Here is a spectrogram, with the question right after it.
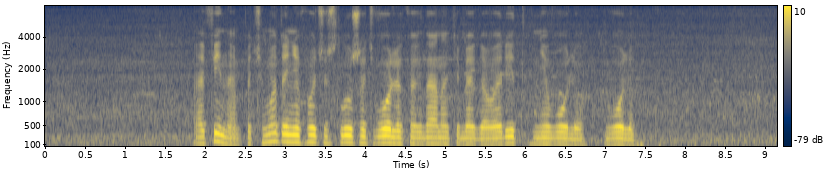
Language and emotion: Russian, neutral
